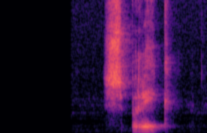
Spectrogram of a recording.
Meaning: inflection of spreken: 1. first-person singular present indicative 2. second-person singular present indicative 3. imperative
- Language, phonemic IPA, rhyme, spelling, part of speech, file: Dutch, /spreːk/, -eːk, spreek, verb, Nl-spreek.ogg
